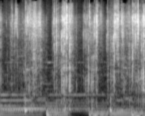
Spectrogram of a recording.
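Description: A clear plastic document sleeve crinkling as it is handled, in irregular crackles. A background music track with long held notes plays under it.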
